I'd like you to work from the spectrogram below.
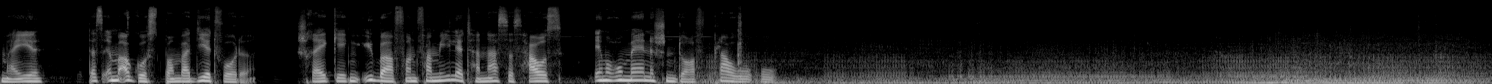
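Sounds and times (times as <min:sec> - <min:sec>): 
speech: 0:00.0 - 0:07.9
small wooden family boat engine droning on the Danube: 0:05.6 - 0:14.9.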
